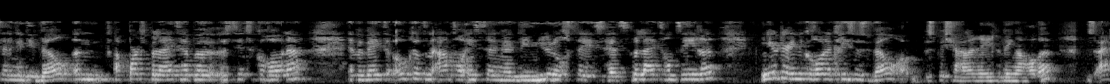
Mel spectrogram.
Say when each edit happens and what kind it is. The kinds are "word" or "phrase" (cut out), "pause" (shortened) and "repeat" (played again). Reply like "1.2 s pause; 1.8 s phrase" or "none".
6.3 s word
